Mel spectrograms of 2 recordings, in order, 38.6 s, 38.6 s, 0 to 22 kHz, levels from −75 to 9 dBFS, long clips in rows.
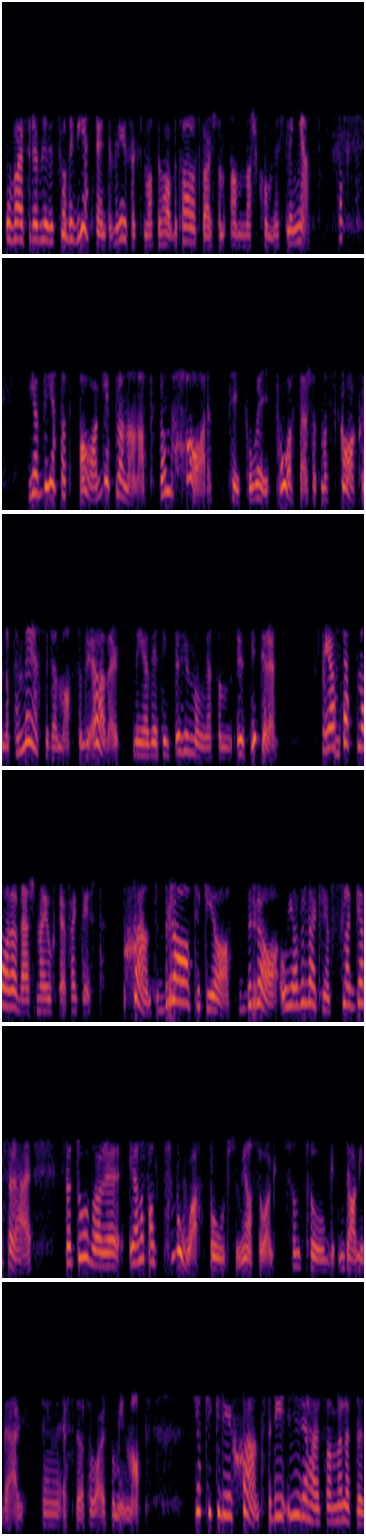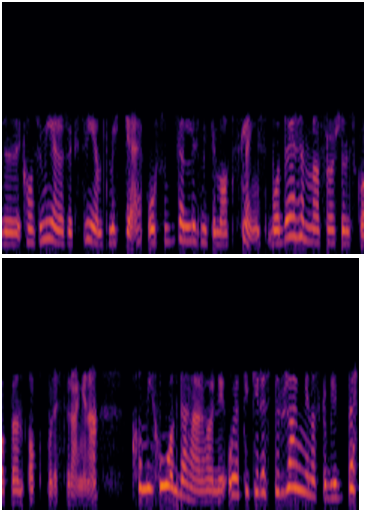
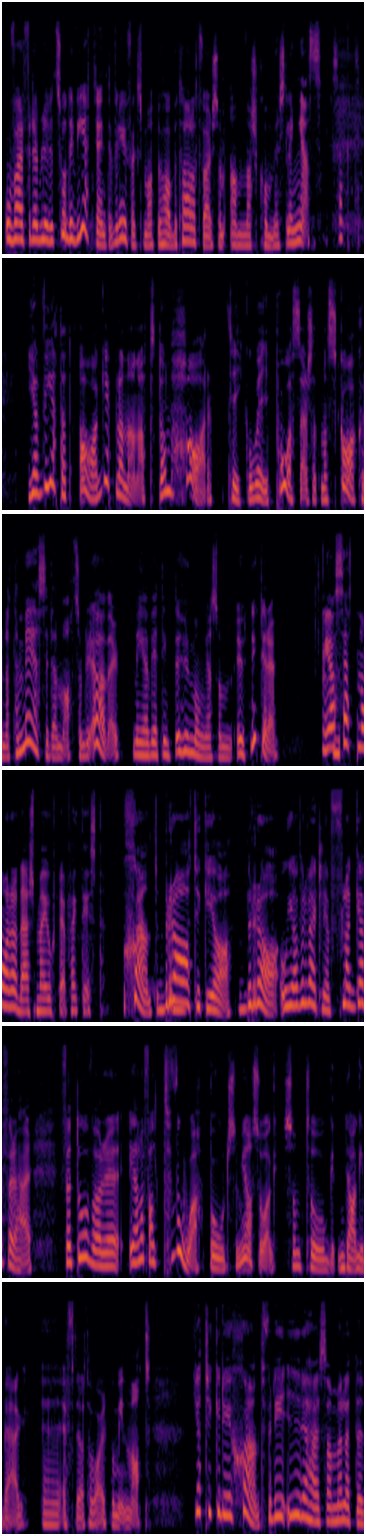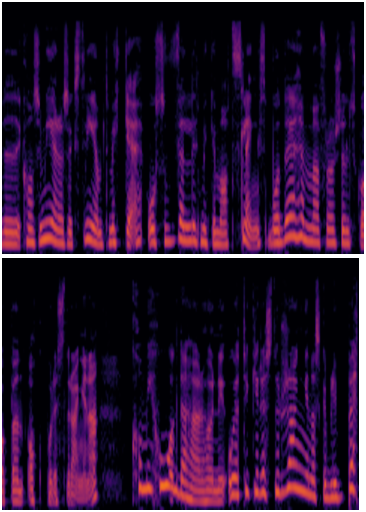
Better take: second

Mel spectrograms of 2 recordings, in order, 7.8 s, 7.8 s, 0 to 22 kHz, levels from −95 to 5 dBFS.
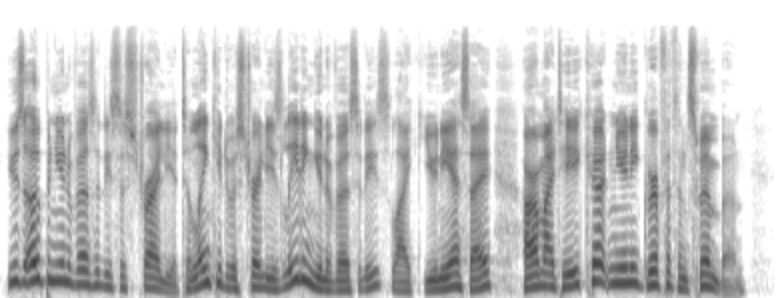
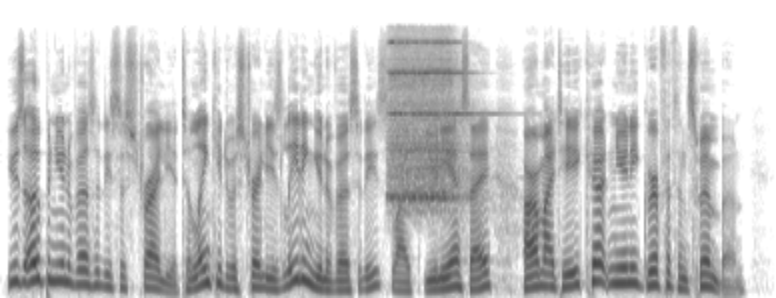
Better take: first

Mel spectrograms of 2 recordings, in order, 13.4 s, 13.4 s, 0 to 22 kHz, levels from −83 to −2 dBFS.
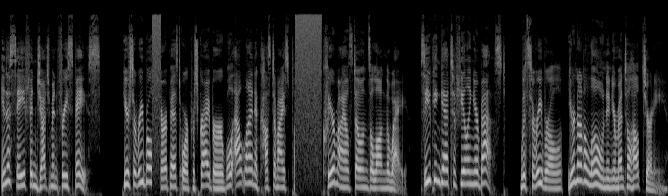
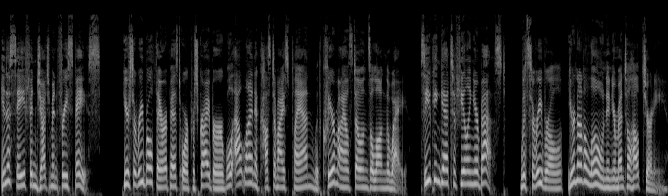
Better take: second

